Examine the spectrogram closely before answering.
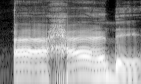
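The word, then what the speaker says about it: أحد: হা দাল জবর হাদে এখানে আবার দাল কলকুলার হরফ যেহেতু তাই এ দালকে নিচের দিকে ধাবিত করে সাকিন করতে হবে আহাদে ধাক্কা দিয়ে উচ্চারণ করব আহাদে কুলহু আল্লাহু আহাদ কুলহু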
